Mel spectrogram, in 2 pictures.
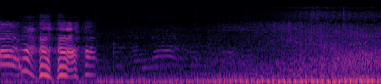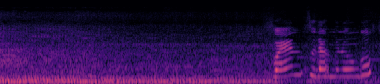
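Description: A motorbike engine approaches, passes and fades.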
